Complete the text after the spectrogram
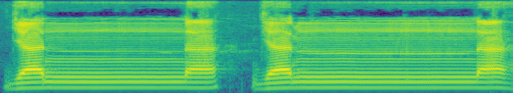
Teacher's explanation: Kita ghunahkan di bagian jannya itu suaranya itu kita tahan kita panjangkan sejenak. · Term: ghunah musyaddadah, gunnah musyaddadah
